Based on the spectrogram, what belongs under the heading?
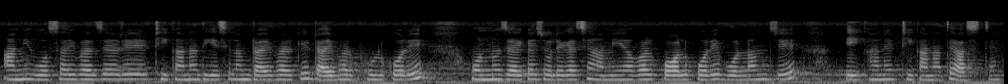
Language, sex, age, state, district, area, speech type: Bengali, female, 30-45, West Bengal, Paschim Medinipur, rural, spontaneous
